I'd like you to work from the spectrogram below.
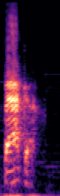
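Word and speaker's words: Baka (バカ): Which, as I've recently learned, in Japanese is pronounced Baka.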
